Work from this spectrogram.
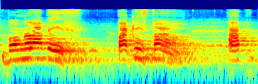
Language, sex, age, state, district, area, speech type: Odia, male, 60+, Odisha, Balangir, urban, spontaneous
